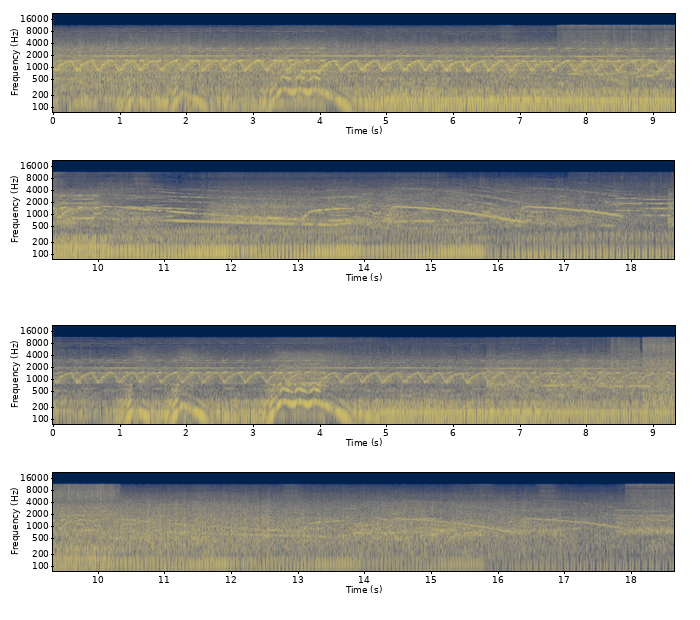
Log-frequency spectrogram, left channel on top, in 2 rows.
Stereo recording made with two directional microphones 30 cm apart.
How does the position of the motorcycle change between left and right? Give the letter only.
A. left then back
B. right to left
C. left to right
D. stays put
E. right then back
B.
